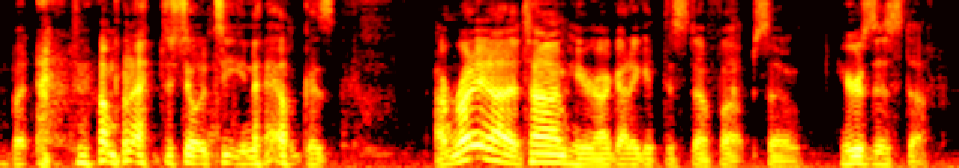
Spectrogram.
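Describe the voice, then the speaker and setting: A man hosting a gear video, talking to viewers in an informal, rambling, folksy way with a rough, husky voice. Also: lowish voice. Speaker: survival gear video host. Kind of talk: casual product showcase talk to viewers. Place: indoors in a house.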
